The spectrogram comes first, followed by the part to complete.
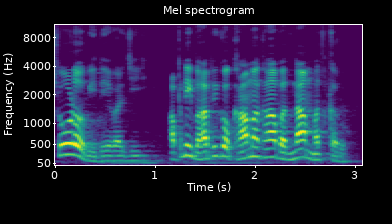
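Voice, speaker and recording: A woman's voice: low-pitched, very animated, fairly quick, a bit bright. A male narrator voicing a young wife who talks in a sugary, teasing, coaxing way in a storybook reading. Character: sweet-talking scheming young wife, teasing. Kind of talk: audiobook character voice.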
